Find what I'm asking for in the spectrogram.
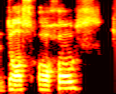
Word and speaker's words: Dos Ojos: I believe they are the Sa- Sac Actun and the Dos Ojos caves, if I'm pronouncing that correctly.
